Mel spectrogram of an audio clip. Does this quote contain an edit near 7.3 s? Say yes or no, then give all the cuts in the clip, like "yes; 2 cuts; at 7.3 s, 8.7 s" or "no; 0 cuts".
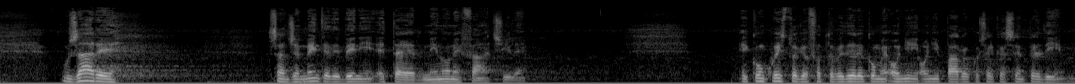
yes; 2 cuts; at 7.3 s, 9.2 s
